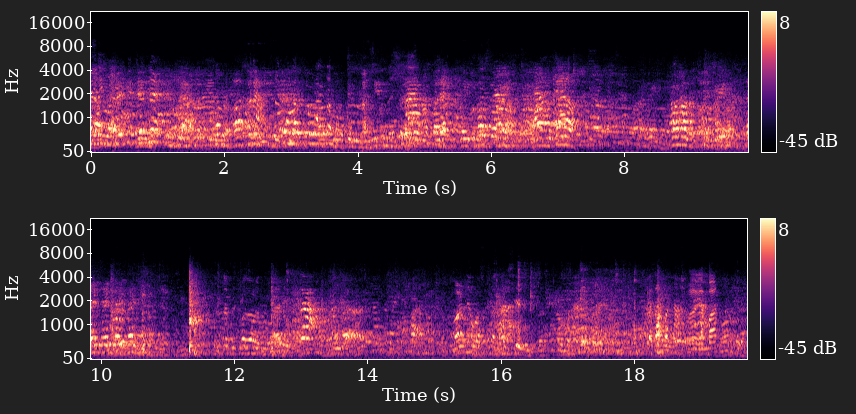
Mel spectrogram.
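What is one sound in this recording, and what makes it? A crowd of men, women and children chatter nearby.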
